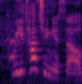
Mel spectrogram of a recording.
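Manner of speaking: put-on British accent, soft and hushed. Asking listeners to picture someone saying it, in a British accent. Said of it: "picture someone saying it in a British accent".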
